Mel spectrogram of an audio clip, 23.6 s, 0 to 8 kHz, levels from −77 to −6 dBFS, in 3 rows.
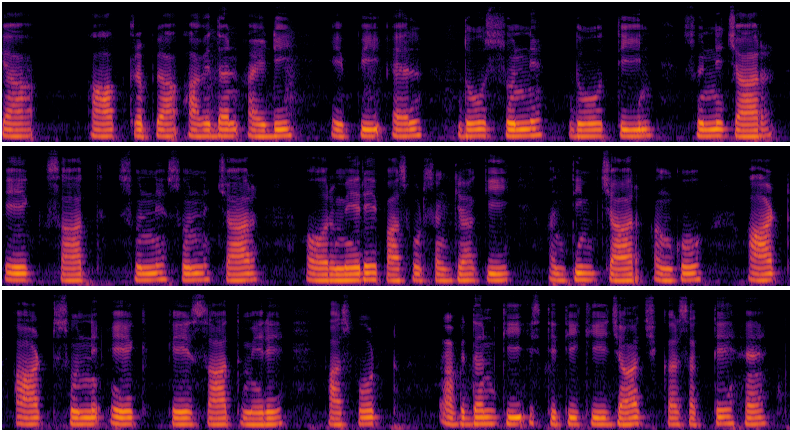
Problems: background sounds at intervals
